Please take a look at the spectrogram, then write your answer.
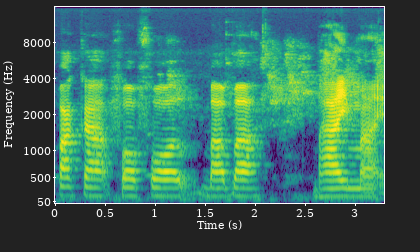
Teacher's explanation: মুখের কোথায় বাধা পায় বাতাসটা ঠোঁটেতে ঠোঁটেতে বাধা পায় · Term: উষ্ঠ ব্যঞ্জন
